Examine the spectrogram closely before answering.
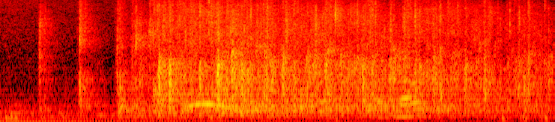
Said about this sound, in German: Applaus für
